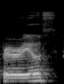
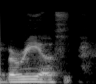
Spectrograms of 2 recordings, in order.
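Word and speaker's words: Berríos: Now, I like Barios. Uh, oh, people are going to say you're pronouncing his name wrong. Okay, Bereos.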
